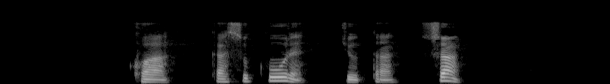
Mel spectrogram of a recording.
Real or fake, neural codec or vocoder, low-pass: real; none; 7.2 kHz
